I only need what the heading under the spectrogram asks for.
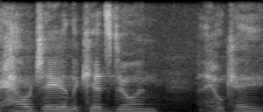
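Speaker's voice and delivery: anxious, careful, hushed stage whisper. Retelling how out-of-town family and friends ask about the family: imitating a half-whisper voice.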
